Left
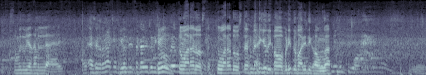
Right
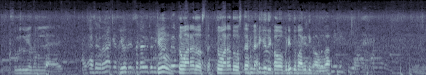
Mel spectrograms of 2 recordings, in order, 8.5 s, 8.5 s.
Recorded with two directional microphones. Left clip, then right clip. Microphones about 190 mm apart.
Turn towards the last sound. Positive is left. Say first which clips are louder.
# left 4 dB
turn(degrees=35)  # may be behind; listen again after turning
